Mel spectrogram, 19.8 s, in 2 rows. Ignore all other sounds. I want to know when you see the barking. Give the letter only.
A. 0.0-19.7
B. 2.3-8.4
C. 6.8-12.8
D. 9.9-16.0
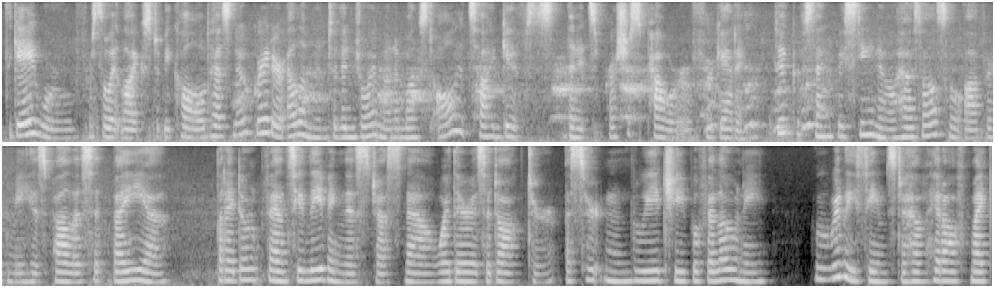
B.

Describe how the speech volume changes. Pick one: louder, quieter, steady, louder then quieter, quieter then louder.
steady.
